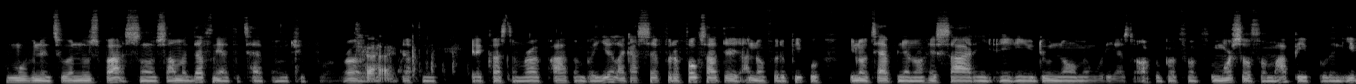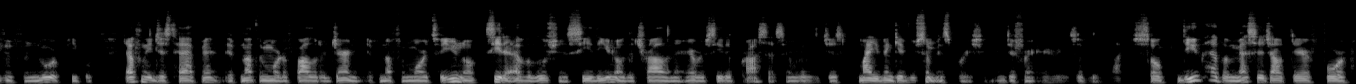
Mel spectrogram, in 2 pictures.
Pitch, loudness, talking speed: 100 Hz, -30 LUFS, 290 wpm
